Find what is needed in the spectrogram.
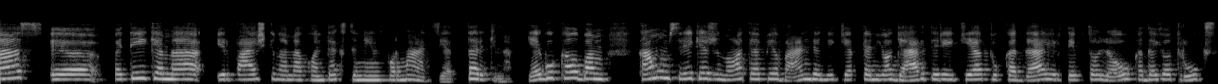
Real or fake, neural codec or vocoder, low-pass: real; none; 7.2 kHz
